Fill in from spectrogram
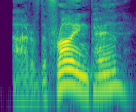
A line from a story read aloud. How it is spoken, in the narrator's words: he wheezed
